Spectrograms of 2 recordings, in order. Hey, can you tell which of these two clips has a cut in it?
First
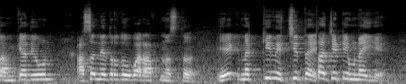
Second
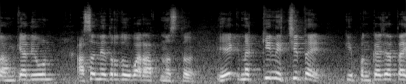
first; 1 cut; at 3.2 s

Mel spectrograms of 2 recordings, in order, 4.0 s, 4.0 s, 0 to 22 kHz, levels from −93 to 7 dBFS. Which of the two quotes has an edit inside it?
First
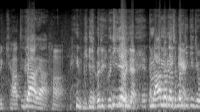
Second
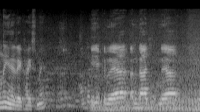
second; 1 cut; at 1.7 s

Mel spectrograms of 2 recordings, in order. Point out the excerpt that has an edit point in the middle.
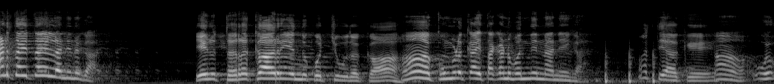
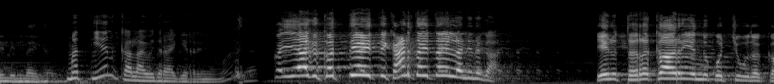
second; 1 cut; at 2.3 s

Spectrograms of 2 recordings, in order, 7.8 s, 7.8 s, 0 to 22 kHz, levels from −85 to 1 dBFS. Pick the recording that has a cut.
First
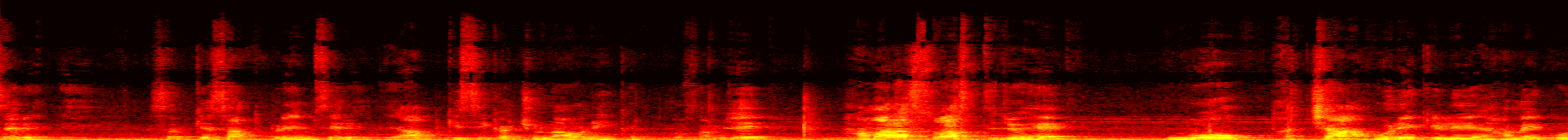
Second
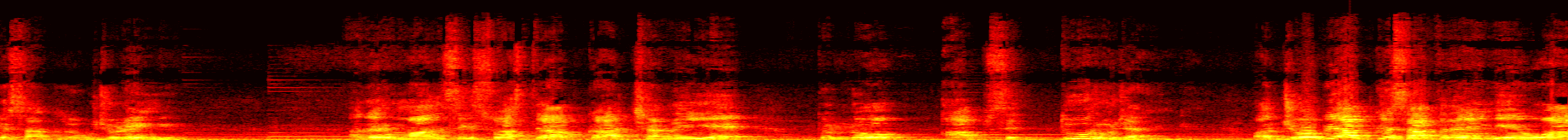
first; 1 cut; at 3.6 s

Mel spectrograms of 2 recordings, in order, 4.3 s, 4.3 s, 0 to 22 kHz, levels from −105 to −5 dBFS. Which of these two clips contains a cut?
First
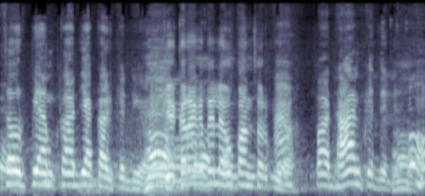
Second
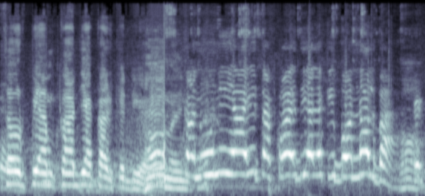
second; 1 cut; at 1.6 s

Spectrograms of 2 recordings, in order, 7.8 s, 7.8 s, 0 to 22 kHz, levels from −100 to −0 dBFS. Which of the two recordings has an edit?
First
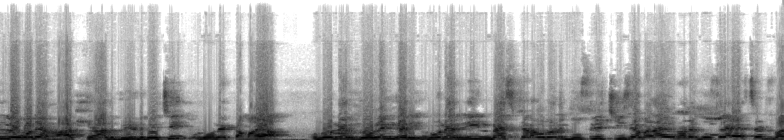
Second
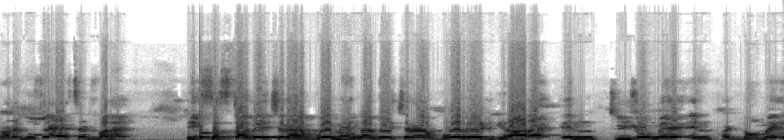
second; 1 cut; at 2.0 s

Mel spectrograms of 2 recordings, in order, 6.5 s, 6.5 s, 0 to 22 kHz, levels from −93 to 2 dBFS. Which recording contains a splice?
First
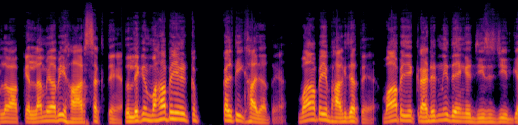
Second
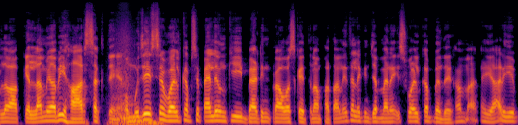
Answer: second; 1 cut; at 1.5 s

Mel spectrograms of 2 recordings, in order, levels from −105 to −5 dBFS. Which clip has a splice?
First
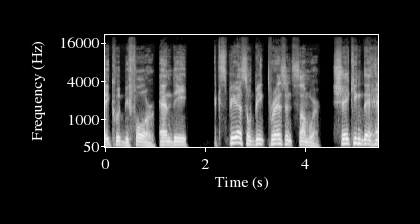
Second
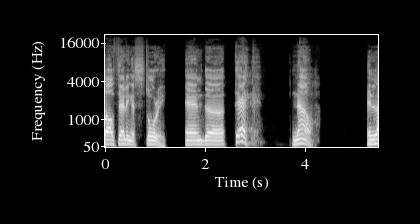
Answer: second; 2 cuts; at 1.5 s, 2.5 s

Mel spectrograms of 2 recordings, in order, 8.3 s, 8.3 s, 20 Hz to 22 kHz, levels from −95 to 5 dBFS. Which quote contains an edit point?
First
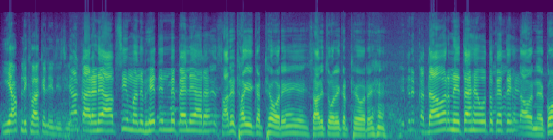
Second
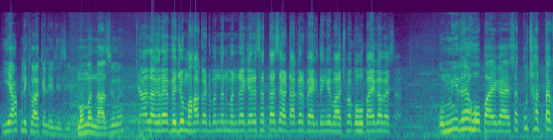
first; 1 cut; at 0.9 s

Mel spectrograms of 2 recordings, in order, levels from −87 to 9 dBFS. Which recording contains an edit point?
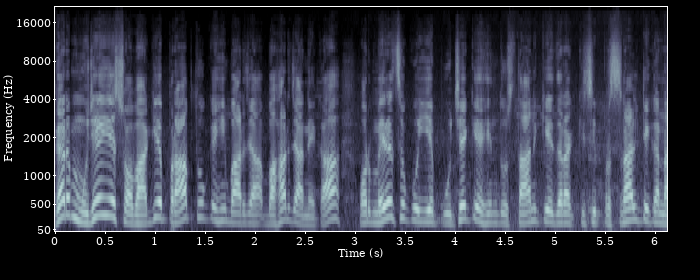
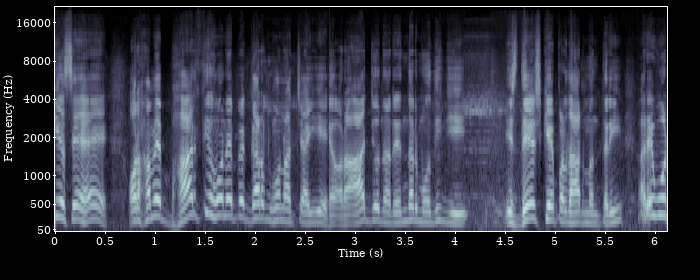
second; 1 cut; at 2.8 s

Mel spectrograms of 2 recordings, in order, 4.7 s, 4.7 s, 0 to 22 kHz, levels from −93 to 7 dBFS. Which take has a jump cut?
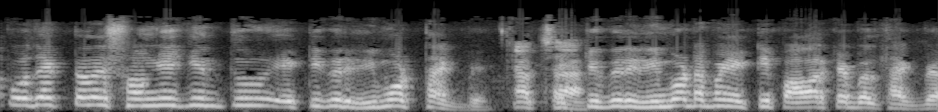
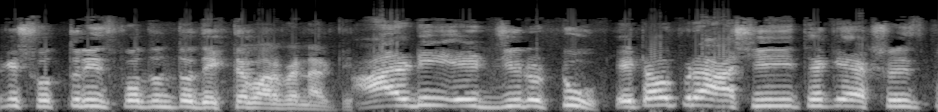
second; 2 cuts; at 1.7 s, 3.0 s

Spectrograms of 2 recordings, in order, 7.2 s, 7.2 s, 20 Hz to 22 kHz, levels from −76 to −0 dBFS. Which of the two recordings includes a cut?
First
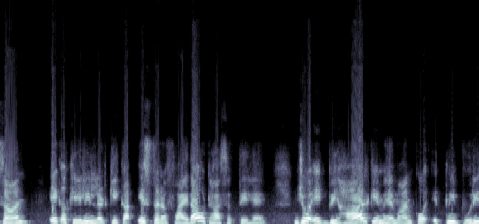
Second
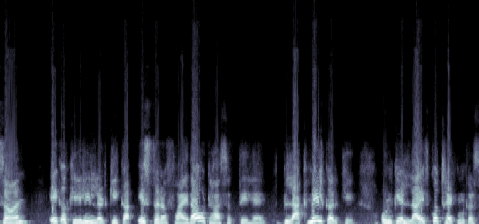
second; 1 cut; at 4.2 s

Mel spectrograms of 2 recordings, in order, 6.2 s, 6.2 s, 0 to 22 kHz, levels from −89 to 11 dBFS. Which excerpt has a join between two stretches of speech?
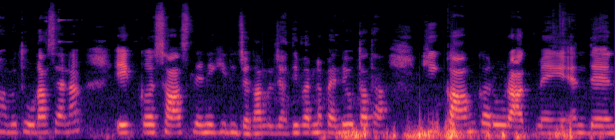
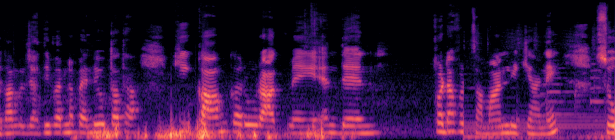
second; 1 cut; at 4.7 s

